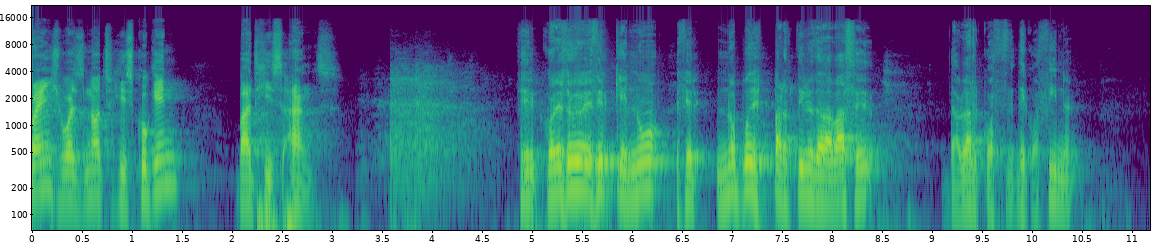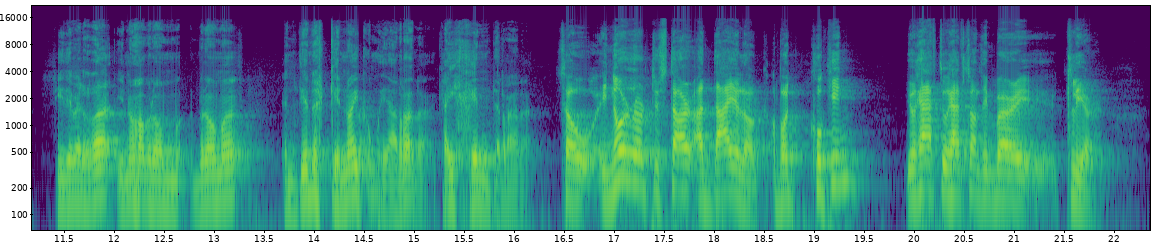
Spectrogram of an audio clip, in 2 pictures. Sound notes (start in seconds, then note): 3.4 laughter; 5.5 speaking spanish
